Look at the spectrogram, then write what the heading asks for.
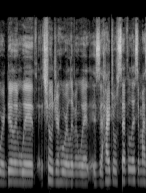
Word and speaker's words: hydrocephalus: Is it hydrocephalus? Am I saying it right? Yeah, it's hydrocephalus and cerebral palsy.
